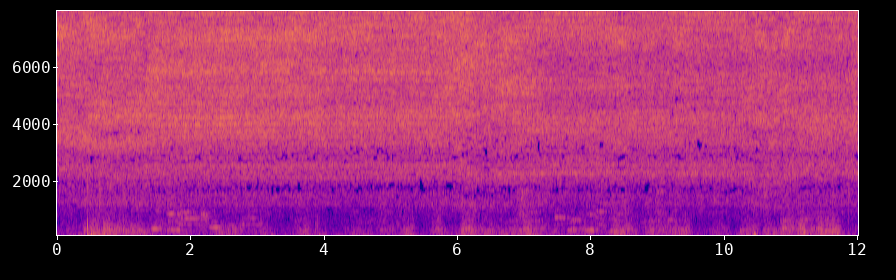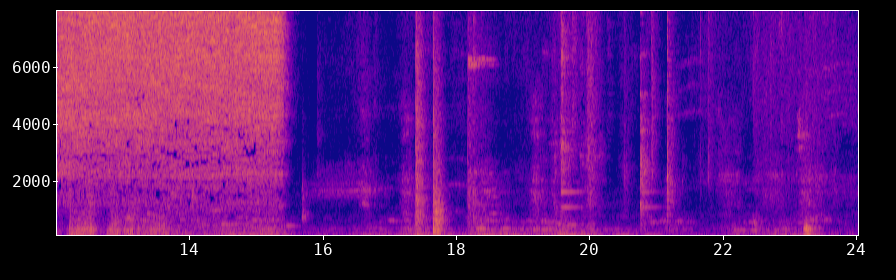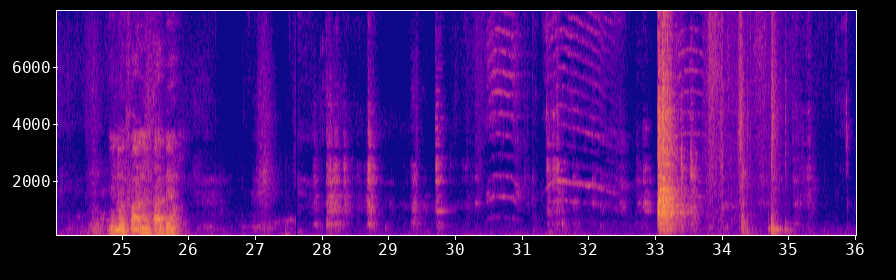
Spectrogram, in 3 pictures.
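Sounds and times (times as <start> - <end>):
torch flame hissing: 0.0 - 15.5.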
